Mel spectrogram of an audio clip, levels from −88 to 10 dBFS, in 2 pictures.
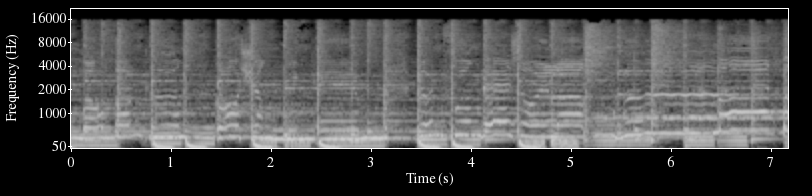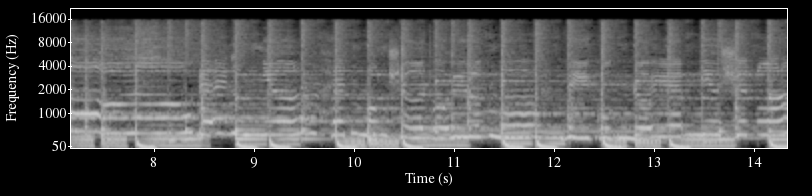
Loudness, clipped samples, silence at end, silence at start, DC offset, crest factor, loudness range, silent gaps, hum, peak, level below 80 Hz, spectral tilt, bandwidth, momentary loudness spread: -13 LUFS; under 0.1%; 0 s; 0 s; under 0.1%; 12 dB; 1 LU; none; none; 0 dBFS; -20 dBFS; -4.5 dB/octave; 16.5 kHz; 2 LU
